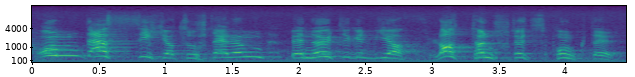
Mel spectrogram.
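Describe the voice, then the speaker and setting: Shrill fanatical nationalist orator, very high. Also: male voice, animated, measured pace, exaggerated voice. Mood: strident, demanding. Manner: declamatory, strident oratory. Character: fanatical German nationalist orator demanding annexations at a rally. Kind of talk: 1940s radio drama political speech. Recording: noisy 1940s radio recording, crowd behind.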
